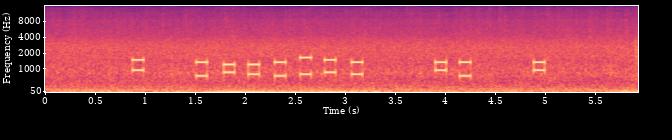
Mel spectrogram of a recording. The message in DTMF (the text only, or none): # 2742B95 02 0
